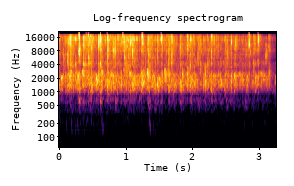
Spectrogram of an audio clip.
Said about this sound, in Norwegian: Så jeg syns vi skal gi en god applaus til den gjengen nå.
